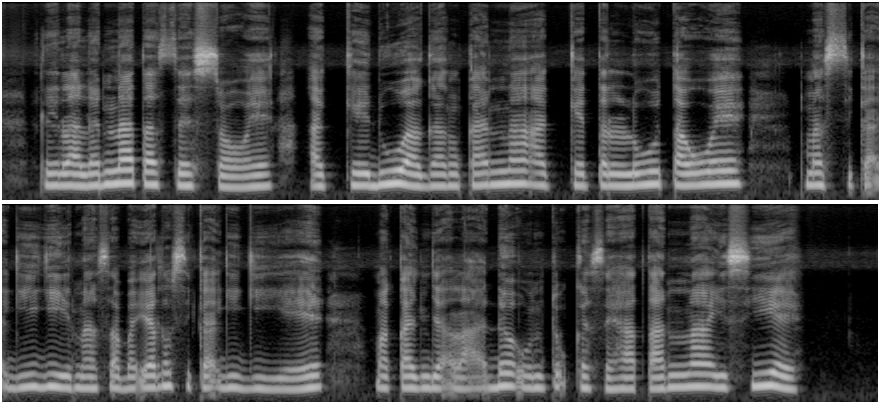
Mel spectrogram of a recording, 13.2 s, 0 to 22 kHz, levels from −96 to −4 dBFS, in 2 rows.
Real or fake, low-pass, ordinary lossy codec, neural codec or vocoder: real; none; none; none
